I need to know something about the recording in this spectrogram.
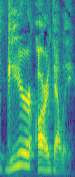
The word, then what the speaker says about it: Ghirardelli: I looked up how to say it, how to pronounce it, and we're both wrong. Okay. It's Ghirardelli.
